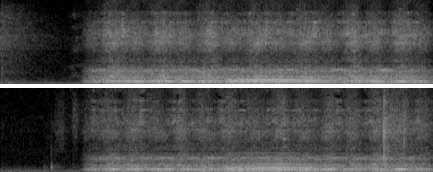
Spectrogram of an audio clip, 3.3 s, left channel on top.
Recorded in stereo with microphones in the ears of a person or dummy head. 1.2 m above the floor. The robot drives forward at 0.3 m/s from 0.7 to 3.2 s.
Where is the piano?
70° right (ahead or behind), 3.5 m.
